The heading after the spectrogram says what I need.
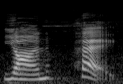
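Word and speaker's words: Unhei: no yan hey corrected it's spelled u n h e i it's pronounced yan hey uh oh yan hi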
